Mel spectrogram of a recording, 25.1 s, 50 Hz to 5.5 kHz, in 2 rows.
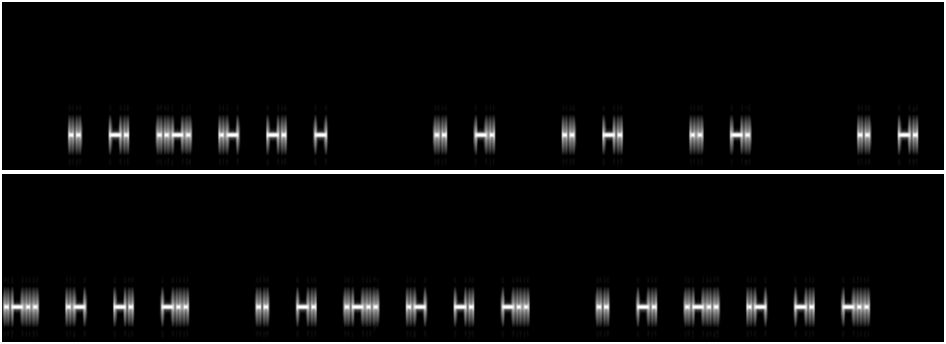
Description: Morse code, heard as a keyed tone, about 25 wpm, spaced as for 15 wpm, 600 Hz. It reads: INFANT IN IN IN INLAND INLAND INLAND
